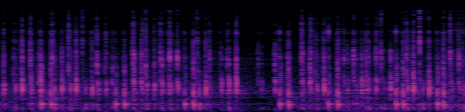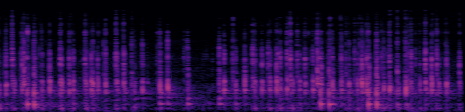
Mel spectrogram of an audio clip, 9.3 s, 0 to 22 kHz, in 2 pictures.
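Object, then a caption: Plastic mechanical keyboard keys. Two hands type continuously with their fingertips on a compact dark plastic HHKB Studio mechanical keyboard with plastic keycaps. The result is a rapid stream of short, crisp key taps with a low thocky body and a mid-range clack, each dying away almost instantly. Brief pauses break the typing near 2.7 and 6.5 seconds.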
